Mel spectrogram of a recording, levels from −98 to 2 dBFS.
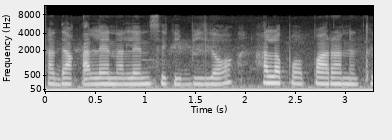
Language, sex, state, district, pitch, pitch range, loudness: Karbi, female, Assam, Karbi Anglong, 195 Hz, 190-205 Hz, -17 LUFS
